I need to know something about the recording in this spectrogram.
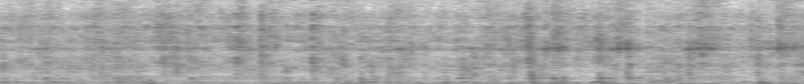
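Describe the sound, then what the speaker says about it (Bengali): A spoon stirs gently warmed milk cream in a pan over a very low flame while making ghee, giving soft, continuous scraping and swishing over a low steady hum, close and fairly quiet. "হালকা গরম করে খালি চামচের সাহায্যে ঘেঁটে নেব"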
